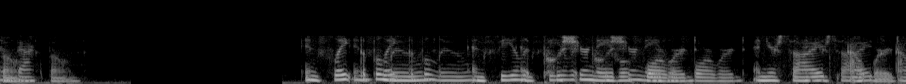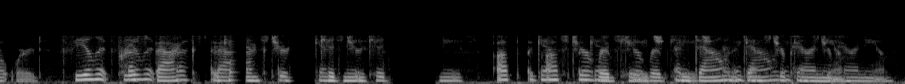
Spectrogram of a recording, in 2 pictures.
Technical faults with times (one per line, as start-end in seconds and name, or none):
0.00-18.12 doubled audio track
10.84-11.53 repeated stalls (stutter)
11.96-12.22 call audio freeze
12.96-13.43 call audio freeze
14.48-15.52 jitter buffer slow-down
17.24-18.07 jitter buffer speed-up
